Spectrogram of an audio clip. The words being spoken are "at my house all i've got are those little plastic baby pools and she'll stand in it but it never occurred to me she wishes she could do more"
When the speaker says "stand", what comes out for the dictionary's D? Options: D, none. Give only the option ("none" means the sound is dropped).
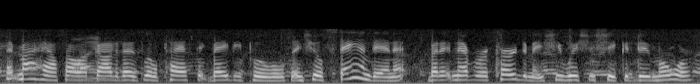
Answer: D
